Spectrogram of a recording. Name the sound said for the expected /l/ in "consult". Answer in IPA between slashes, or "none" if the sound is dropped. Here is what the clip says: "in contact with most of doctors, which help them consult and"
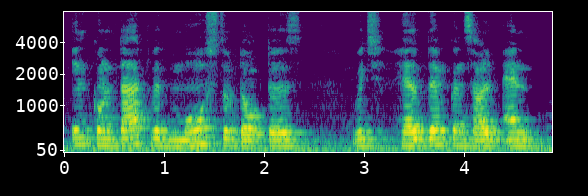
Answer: /l/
